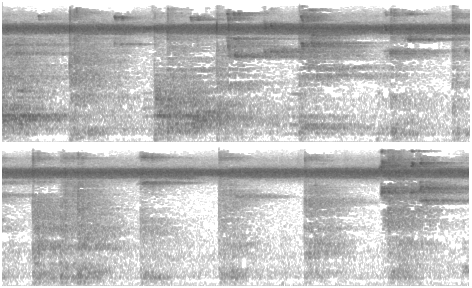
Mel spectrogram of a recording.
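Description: Steady high-pitched drone of insects, with short bursts of noise about once a second.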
